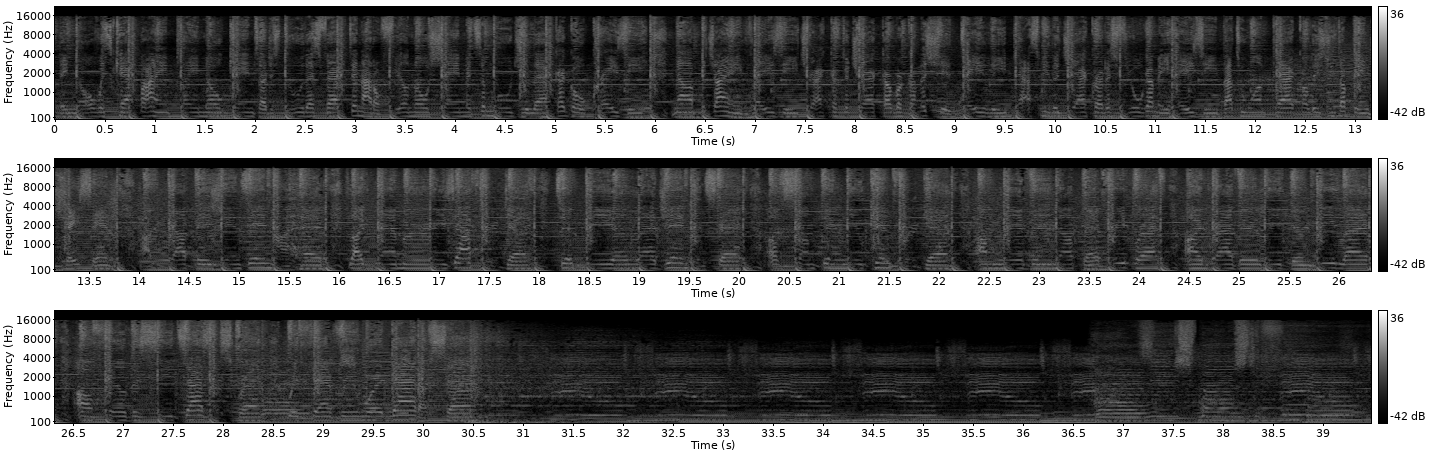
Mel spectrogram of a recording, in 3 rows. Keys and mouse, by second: 2.9-4.1 drag, 6.8 click, 7.6 alt+click, 8.0 alt+shift+click, 8.5 alt+shift+click, 9.3 alt+shift+click, 11.5 click, 14.0 click, 15.7-16.9 drag, 19.9 alt+click, 21.4 alt+shift+click, 23.1 click, 25.3 click, 27.2-28.2 drag, 30.2 alt+click, 31.6 alt+shift+click, 33.9-35.3 drag, 38.1 click.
